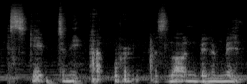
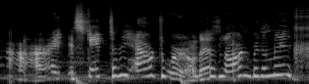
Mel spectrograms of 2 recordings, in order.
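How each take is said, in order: First: It is said in a weak bird voice. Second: It is said in a stronger bird voice.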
